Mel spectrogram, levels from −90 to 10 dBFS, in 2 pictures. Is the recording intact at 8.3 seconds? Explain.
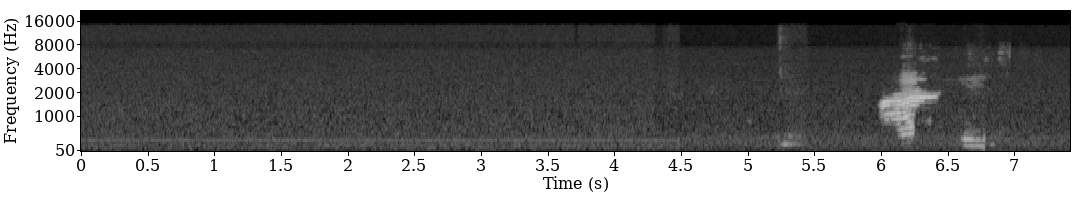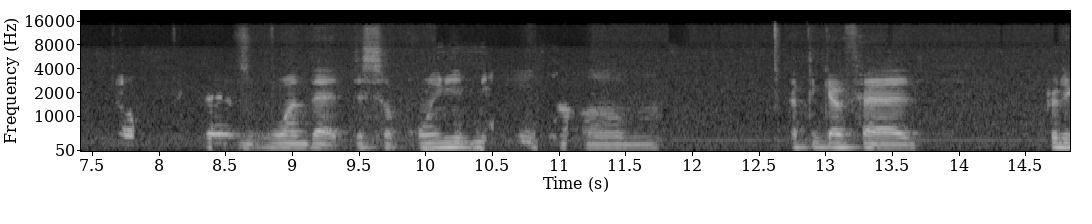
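No. Speech suppressed in double talk runs from 7.62 to 8.62 s, with the speech pushed down by roughly 25 dB at its deepest. The likely cause is an echo canceller that couldn't separate the near talker from loudspeaker echo and attenuated both.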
